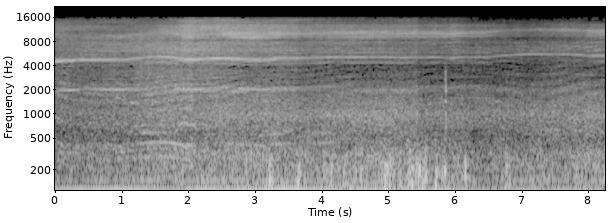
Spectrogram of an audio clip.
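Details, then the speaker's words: Blade Nano CPX helicopter on stock 150 mAh 45C LiPo: high rotor whine sags in pitch when idle-up and collective pitch applied; tired, old battery lacks output so motor bogs under load. "as soon as you get it an idle up and really start putting some pitch into it you can hear it bogging pretty bad"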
